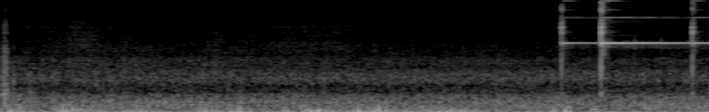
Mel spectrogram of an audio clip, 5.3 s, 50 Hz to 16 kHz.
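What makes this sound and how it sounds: A Silver Eagle silver bullion coin is flicked three times over low rumbling background noise, each flick giving a bright, high ping that rings at about 3.7 kHz and fades slowly. The clear, sustained ring marks it as a real silver coin.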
